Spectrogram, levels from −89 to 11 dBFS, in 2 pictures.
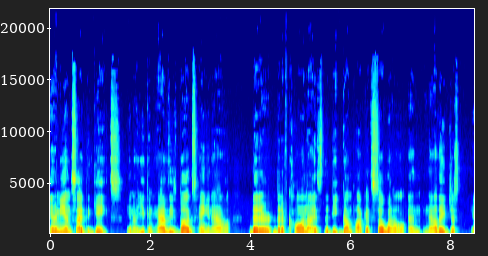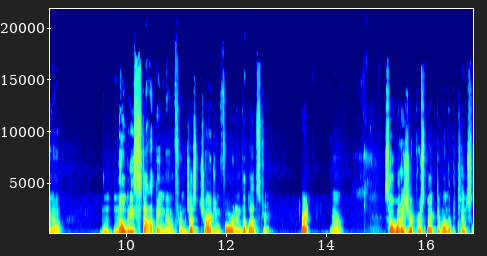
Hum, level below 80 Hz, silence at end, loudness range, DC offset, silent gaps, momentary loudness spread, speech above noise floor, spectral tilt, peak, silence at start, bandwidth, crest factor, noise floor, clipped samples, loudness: none; -64 dBFS; 0.05 s; 4 LU; under 0.1%; none; 15 LU; 49 dB; -5.5 dB/octave; 0 dBFS; 0 s; 17 kHz; 20 dB; -67 dBFS; under 0.1%; -19 LUFS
